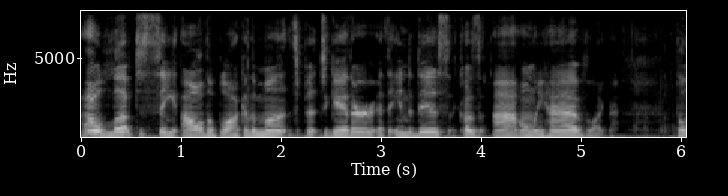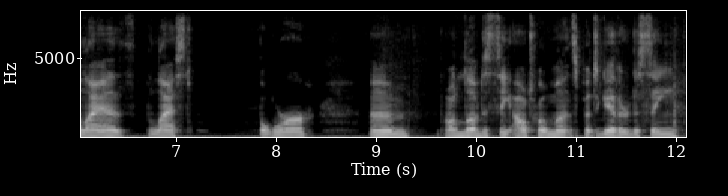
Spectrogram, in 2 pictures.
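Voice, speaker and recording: A woman's voice: sits low, steady tone, normal speed. A woman vlogger chatting casually through an unboxing, talking to her viewers, repeating herself and sipping coffee as she goes. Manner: sips coffee while talking. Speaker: crafting vlogger.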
